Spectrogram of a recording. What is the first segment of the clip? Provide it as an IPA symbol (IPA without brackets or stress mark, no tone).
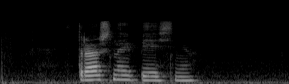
s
